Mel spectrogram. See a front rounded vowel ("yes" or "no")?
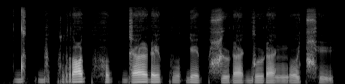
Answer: yes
